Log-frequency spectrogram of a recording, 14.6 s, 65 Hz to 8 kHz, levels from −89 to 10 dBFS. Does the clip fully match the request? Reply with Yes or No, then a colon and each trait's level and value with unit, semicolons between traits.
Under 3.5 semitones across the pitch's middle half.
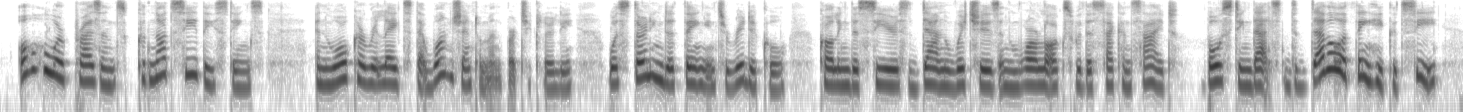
No: average, 4.2 semitones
